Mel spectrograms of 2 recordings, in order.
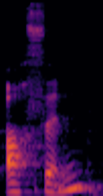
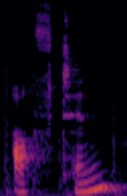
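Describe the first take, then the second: First: The T in the middle is silent. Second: The T in the middle is pronounced. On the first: "it can be pronounced often with a silent T" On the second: "or it can be pronounced as often"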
